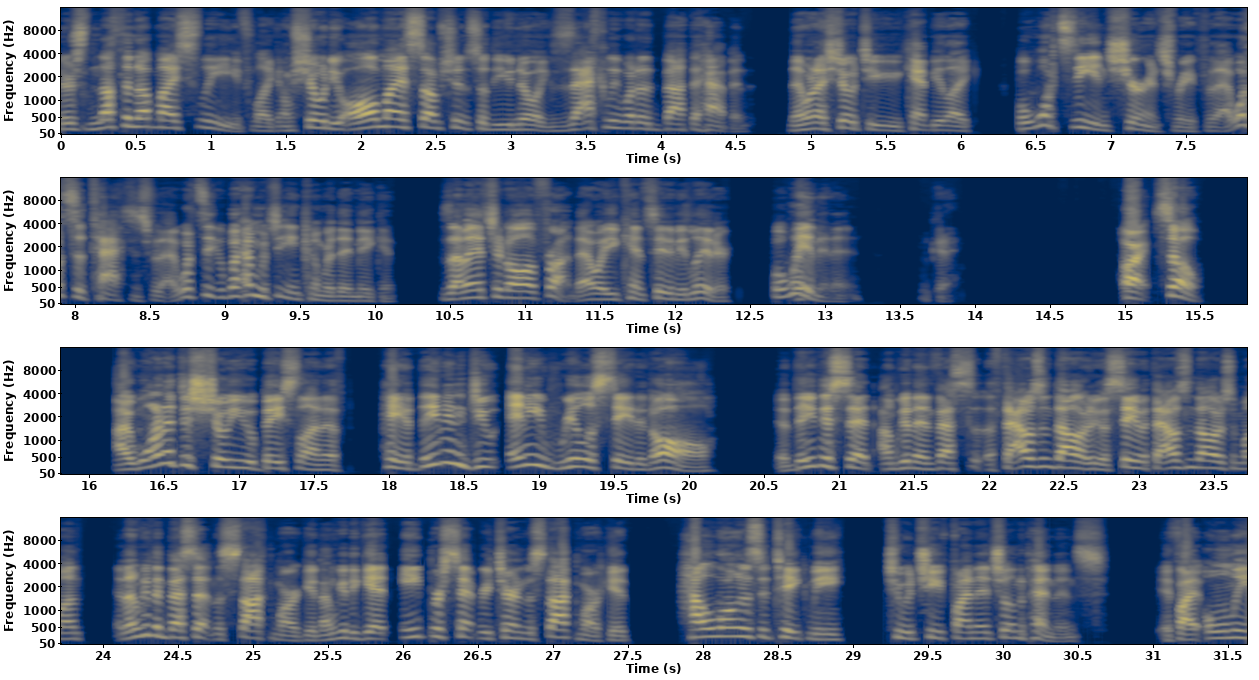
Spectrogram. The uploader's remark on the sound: This was a live class recorded.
